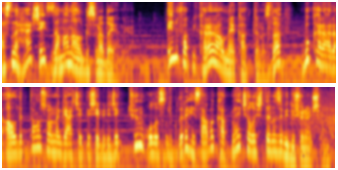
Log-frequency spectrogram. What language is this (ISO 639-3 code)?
tur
